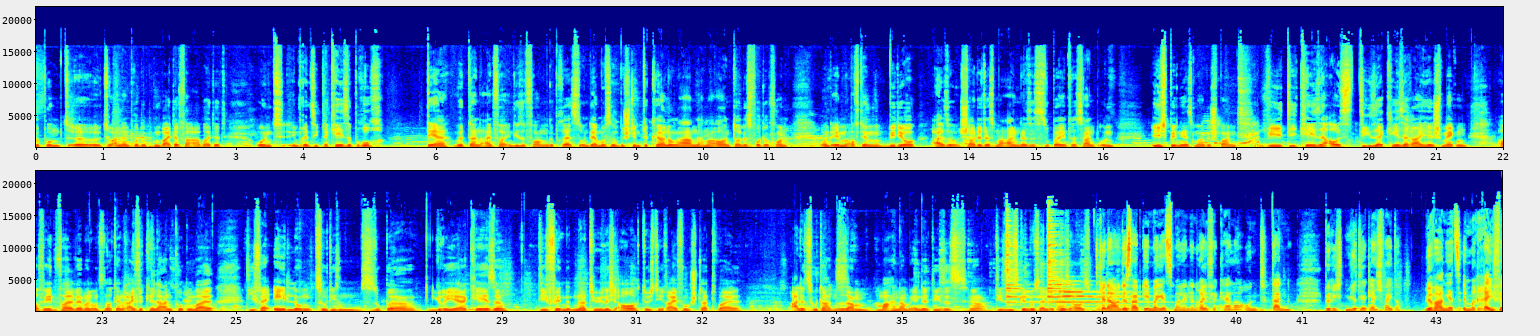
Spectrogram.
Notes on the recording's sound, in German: Wir gehen mit dir durch das Maison du Gruyères in Pringy-Gruyères, berichten über die Schaukäserei. Du bekommst live mit, wie wir im Restaurant typische Käsegerichte.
